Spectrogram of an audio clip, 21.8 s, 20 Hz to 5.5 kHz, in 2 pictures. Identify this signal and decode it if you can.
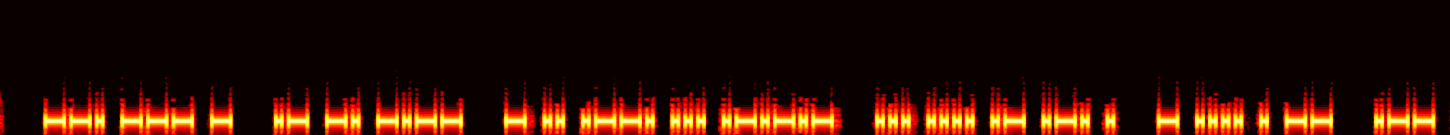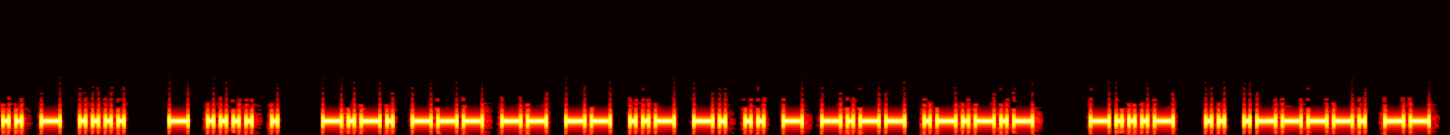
Morse code, heard as a keyed tone, about 25 wpm, 600 Hz. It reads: GOT ANY TIPS. SHARE THEM WITH THE COMMUNITY. <BT> I'M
